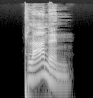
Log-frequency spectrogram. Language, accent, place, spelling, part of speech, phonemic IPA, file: German, Germany, Berlin, planen, verb, /ˈplaːnən/, De-planen.ogg
- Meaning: to plan (some action or event)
